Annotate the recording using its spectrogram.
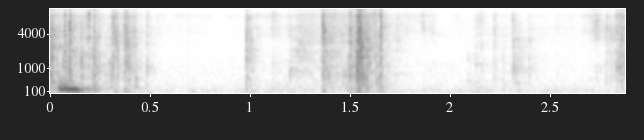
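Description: Paper packets rustle softly in a hand.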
